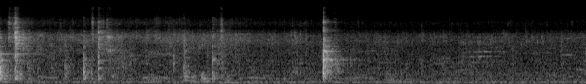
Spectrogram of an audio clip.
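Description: A metal spatula stirring and scraping thick paneer masala in a steel kadai, over a steady low sizzle of the gravy frying. There are a few clinks against the pan, the sharpest about three seconds in.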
